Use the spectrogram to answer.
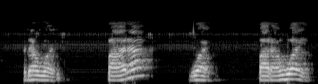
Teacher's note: En guay es que se asienta bonito y efectivamente nos da el sonido correcto. La fuerza de voz está en guay. Entonces, como está en la última, esta es una aguda.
